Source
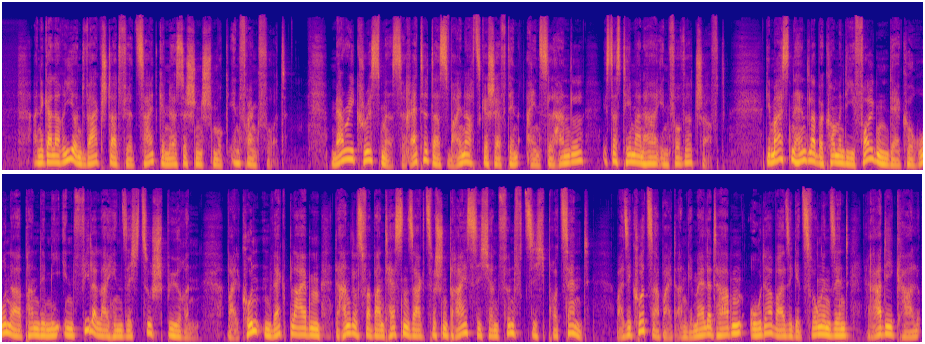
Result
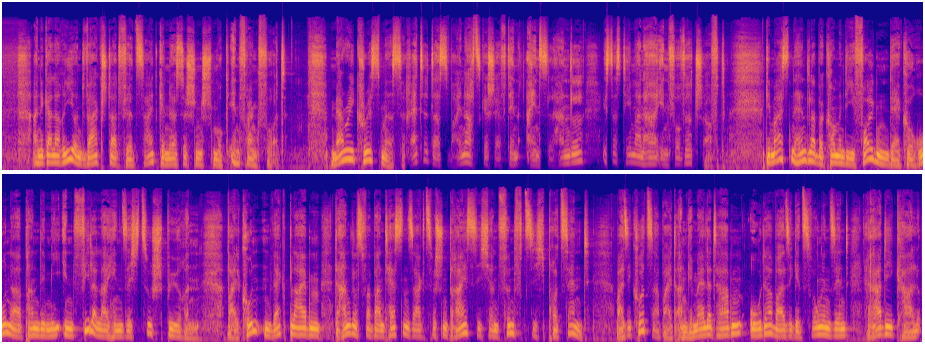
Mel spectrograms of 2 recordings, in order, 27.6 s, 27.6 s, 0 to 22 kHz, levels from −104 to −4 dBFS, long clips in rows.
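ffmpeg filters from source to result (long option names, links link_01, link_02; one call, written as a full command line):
ffmpeg -i in.wav -filter_complex "[0:a]asplit=3[link_01][link_02][link_03];[link_01]afade=type=out:start_time=6.02:duration=0.02[link_04];[link_02]bandpass=frequency=5900:width_type=q:width=0.51,afade=type=in:start_time=6.02:duration=0.02,afade=type=out:start_time=10.53:duration=0.02[link_05];[link_03]afade=type=in:start_time=10.53:duration=0.02[link_06];[link_04][link_05][link_06]amix=inputs=3:normalize=0,equalizer=frequency=6500:width_type=o:width=2:gain=12,acompressor=threshold=-34dB:ratio=8,equalizer=frequency=100:width_type=o:width=0.67:gain=-12,equalizer=frequency=250:width_type=o:width=0.67:gain=6,equalizer=frequency=1000:width_type=o:width=0.67:gain=-5,equalizer=frequency=6300:width_type=o:width=0.67:gain=7,volume=7dB" out.wav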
